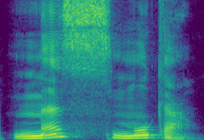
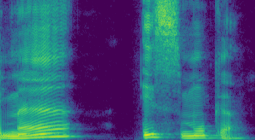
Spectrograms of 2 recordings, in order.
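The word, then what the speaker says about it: ما اسمك: Masmuka. Masmuka. We don't say ma ismuka. No, we don't need to pronounce the stretching alif. We don't need to pronounce the starting alif.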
